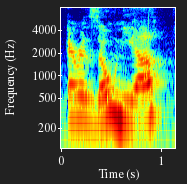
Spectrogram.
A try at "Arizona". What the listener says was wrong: No, Arizona. There's no I before the A.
